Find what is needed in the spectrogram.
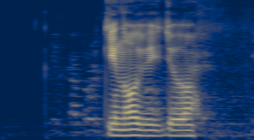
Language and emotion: Russian, neutral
